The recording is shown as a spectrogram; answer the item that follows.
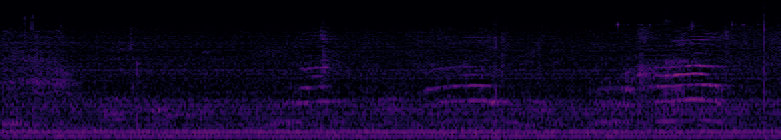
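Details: Eight-week-old Toyger kitten at play, giving several soft, brief, rising-and-falling mews spread across a few seconds, faint against a steady low hum and light rustling.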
